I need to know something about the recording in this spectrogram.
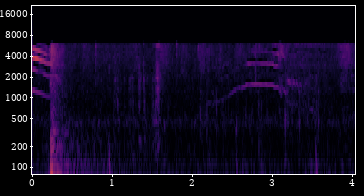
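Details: Nursing kittens indoors, one thin rising-then-falling mew near the end over soft rustling and low handling noise, with a sharp knock at the start.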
